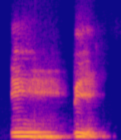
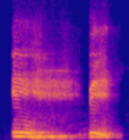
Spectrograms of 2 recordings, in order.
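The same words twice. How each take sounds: No difference in how they are said.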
